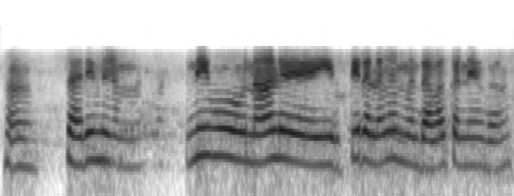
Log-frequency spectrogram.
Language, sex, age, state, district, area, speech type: Kannada, female, 18-30, Karnataka, Gadag, rural, conversation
